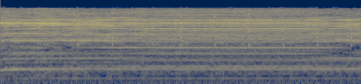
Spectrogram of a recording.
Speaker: Okay, smooth as silk, no smoking. It's good to go. Ready to go.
